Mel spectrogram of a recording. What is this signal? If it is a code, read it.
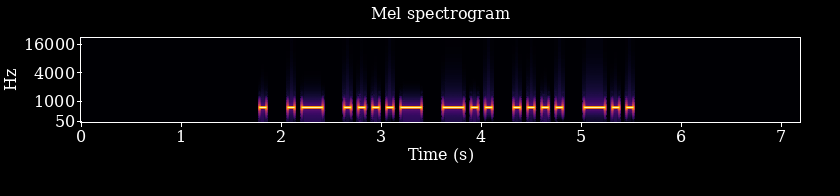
Morse code, heard as a keyed tone, about 17 wpm, 700 Hz. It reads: EA4DHD
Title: DXCC-100 Call Signs - 6 Characters - Repeated 2x - 17wpm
